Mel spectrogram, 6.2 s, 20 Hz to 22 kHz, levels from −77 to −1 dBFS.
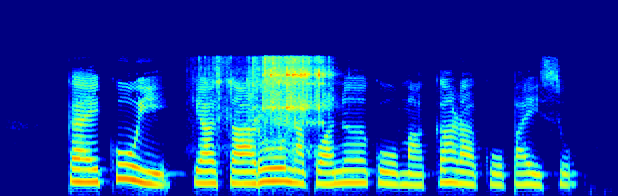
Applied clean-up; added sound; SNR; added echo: none; Coin (dropping) / Glass; -2 dB; none.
